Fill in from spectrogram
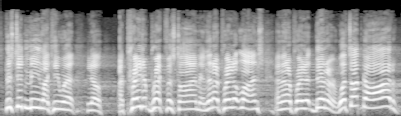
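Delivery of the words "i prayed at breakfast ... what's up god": higher, breezy list of daily prayers; mock casual prayer. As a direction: rattle it off like a glib churchgoer. Mocks a too casual prayer.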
